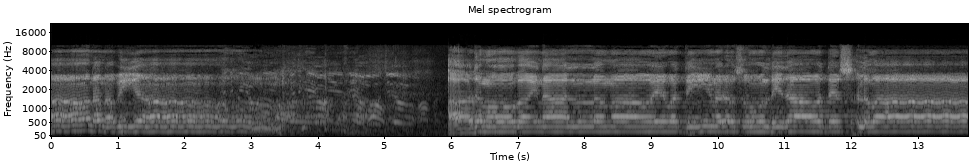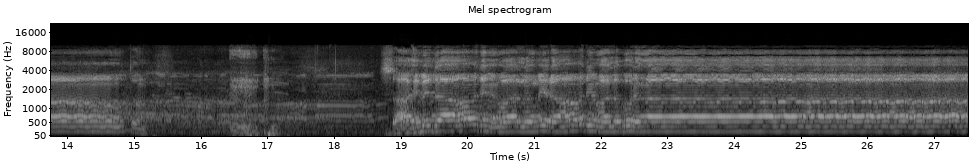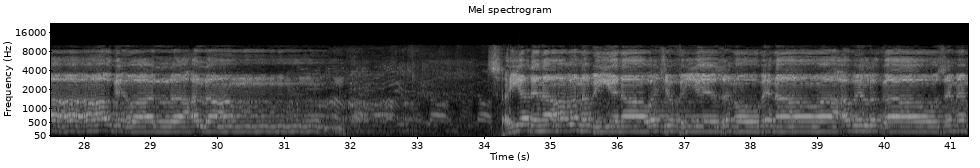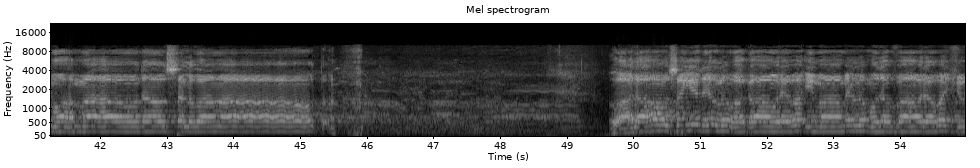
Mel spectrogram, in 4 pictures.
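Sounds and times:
man chanting amplified: 0.0 - 54.9
breathy vocal sound: 14.9 - 17.9, 48.6 - 49.7.

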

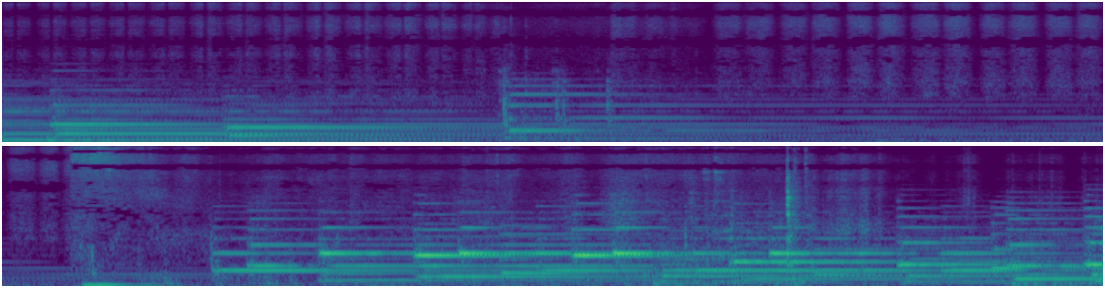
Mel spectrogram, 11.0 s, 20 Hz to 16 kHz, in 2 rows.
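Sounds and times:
coloured pencil scratching on paper: 0.0 - 9.0
soft piano music: 0.0 - 11.0.

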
